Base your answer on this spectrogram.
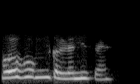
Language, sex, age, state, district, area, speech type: Marathi, female, 18-30, Maharashtra, Amravati, urban, conversation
